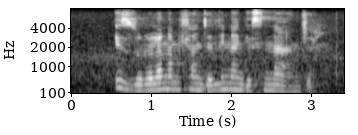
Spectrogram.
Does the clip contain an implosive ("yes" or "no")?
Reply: no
